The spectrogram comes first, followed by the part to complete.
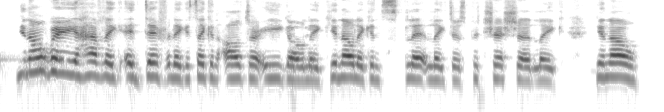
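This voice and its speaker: A woman with a Dublin accent, at a fairly quick pace and with fairly even intonation. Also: medium pitch for a woman. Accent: Dublin Irish. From Ireland, Dublin (Finglas). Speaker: rapper. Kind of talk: casual interview. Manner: casual, heavy use of like.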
